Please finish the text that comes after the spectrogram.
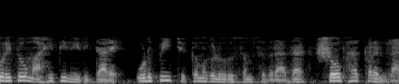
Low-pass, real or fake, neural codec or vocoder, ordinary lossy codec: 3.6 kHz; real; none; MP3, 16 kbps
